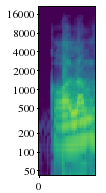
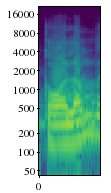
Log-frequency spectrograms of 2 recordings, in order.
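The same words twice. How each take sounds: First: "कॉलम" ending on M, no B; correct pronunciation. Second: "कॉलम्ब" with the final B sounded; wrong pronunciation. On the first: Teacher showing how it is said, correctly pronounced. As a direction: say "कॉलम" with a silent B. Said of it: "कहते हैं". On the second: Teacher showing how not to say it, mispronounced. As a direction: add a clear B ending "कॉलम्ब". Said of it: "नहीं कहते". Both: Shown as a demonstration.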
